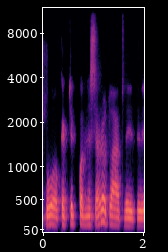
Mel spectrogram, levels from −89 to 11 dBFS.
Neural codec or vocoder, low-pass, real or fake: codec, 24 kHz, 0.9 kbps, WavTokenizer, large speech release; 10.8 kHz; fake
